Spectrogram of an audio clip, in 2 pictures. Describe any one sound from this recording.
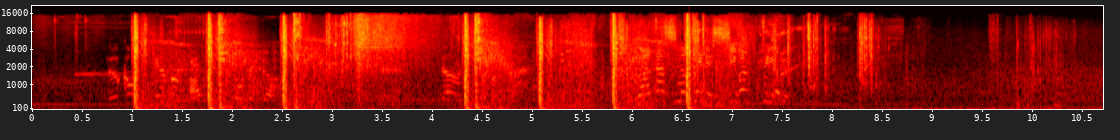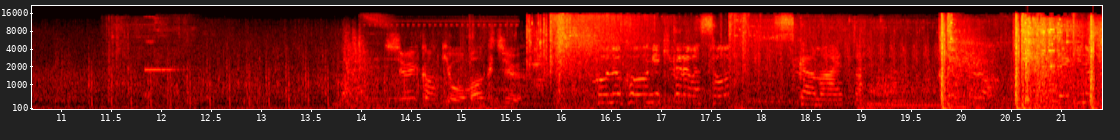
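A rifle fires sharp, loud shots in bursts.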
